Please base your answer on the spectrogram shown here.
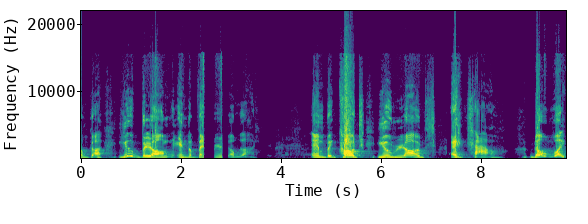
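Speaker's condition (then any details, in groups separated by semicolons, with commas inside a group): Cerebral palsy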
